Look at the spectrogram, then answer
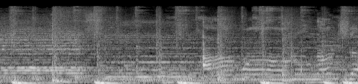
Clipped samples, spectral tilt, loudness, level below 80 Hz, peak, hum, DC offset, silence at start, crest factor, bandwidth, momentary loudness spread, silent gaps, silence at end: under 0.1%; -5 dB/octave; -16 LUFS; -18 dBFS; 0 dBFS; none; under 0.1%; 0 s; 14 dB; 16.5 kHz; 4 LU; none; 0 s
